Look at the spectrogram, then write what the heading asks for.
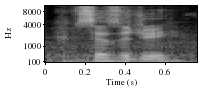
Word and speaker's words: Syzygy: Syzygy.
